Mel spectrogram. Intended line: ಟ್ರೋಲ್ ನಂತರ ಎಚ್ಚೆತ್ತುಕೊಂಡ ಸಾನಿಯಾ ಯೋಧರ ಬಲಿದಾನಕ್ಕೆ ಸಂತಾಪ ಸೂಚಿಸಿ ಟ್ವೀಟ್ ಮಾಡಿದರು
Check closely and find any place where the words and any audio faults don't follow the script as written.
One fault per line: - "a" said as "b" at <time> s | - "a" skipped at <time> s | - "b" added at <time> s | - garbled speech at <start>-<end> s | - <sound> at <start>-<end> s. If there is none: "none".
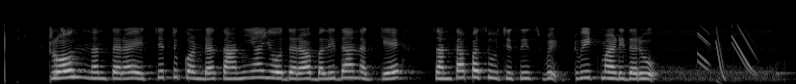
- chirp at 7.0-7.6 s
